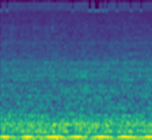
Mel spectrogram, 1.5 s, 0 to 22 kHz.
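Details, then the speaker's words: Crest Audio VS900 power amplifier on first power-up, plugged straight into mains: cooling fan gives a low steady hum with soft pulsing, not very loud, running normally. "and you can hear it but it's not a super loud fan and it's it's up and running now"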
